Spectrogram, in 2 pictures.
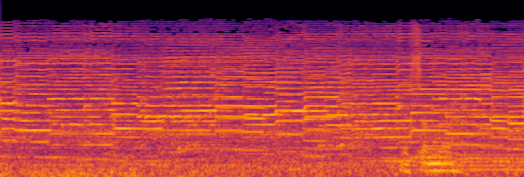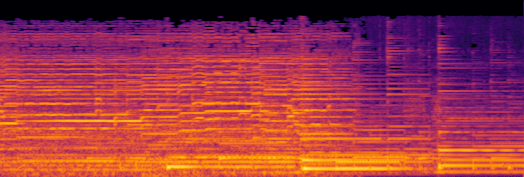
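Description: Street bagpipe playing a melody over its steady drone. Near the end the street sound cuts off and strummed acoustic guitar music takes over.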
